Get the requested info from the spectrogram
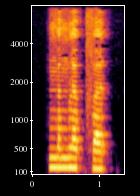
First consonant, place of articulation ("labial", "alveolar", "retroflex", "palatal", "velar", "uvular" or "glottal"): velar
